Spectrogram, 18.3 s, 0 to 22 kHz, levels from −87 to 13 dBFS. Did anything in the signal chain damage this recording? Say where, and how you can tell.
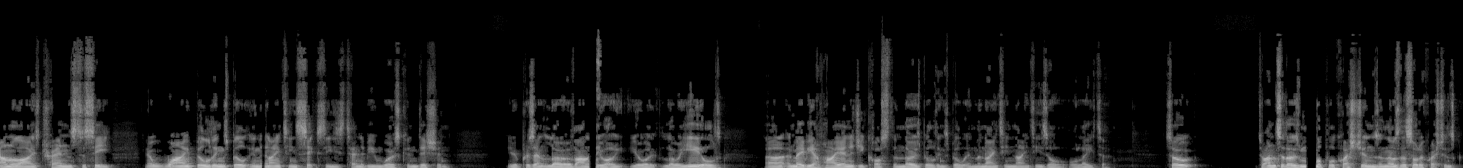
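Yes. The damage happened at the reception and decoding stage: it's a digital broadcast dropout. The speech mutes three times, at 3.26 to 3.35 s, 7.35 to 7.50 s and 16.31 to 16.50 s, each with a quick fade of about 8 ms rather than a hard click. The gaps grow in steps of roughly 43 ms, which points to one, two and then three bad frames. The receiver muted until clean frames arrived, so whatever was sent during those holes is gone.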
